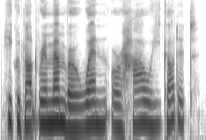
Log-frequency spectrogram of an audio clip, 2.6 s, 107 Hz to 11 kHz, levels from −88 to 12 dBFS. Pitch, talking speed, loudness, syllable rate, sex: 185 Hz, 230 wpm, -18 LUFS, 5.0 syllables/s, female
